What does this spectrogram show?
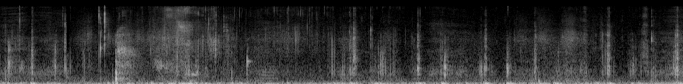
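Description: Close-up eating sounds: biting and chewing a gravy-dipped burger, with many small wet clicks and smacks of the mouth.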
